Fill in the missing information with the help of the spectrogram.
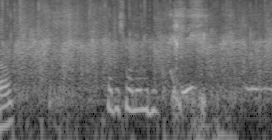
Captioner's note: crying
